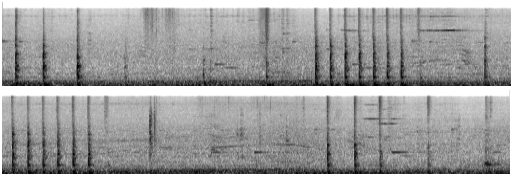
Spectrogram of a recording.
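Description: Meat cleaver chopping roast pork and pig offal on a thick round wooden chopping block: runs of quick, sharp knocks, about five a second, with pauses between. A steady low rumble runs underneath.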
